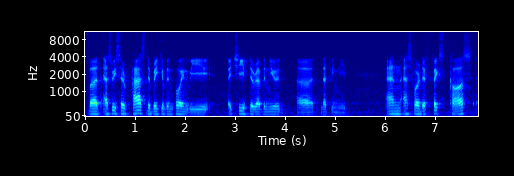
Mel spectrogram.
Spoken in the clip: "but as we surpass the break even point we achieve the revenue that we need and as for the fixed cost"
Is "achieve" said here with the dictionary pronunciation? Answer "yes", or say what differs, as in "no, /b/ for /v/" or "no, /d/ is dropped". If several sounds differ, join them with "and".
yes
